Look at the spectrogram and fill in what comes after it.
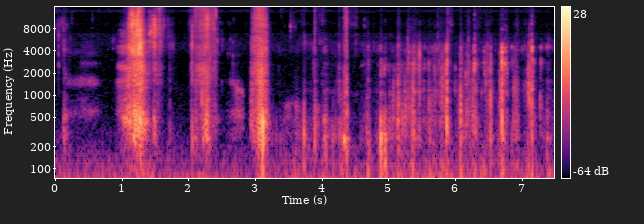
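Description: Close-miked chewing of mackerel sashimi: three louder bursts of mouth noise in the first three seconds, then a run of soft smacking clicks as the chewing goes on.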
